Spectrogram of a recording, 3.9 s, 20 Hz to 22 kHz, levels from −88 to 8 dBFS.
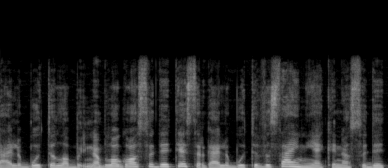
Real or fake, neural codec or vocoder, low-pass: fake; vocoder, 44.1 kHz, 128 mel bands, Pupu-Vocoder; 14.4 kHz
